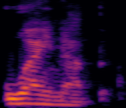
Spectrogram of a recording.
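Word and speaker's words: YNAB: need a budget y sus iniciales son yna a b no en inglés se pronuncia wiap y ahora ya no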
